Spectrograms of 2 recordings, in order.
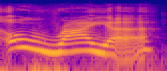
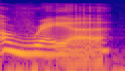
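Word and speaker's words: Oraya: No, it's Oria. It's not aa. No. I've been saying oria in my head.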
